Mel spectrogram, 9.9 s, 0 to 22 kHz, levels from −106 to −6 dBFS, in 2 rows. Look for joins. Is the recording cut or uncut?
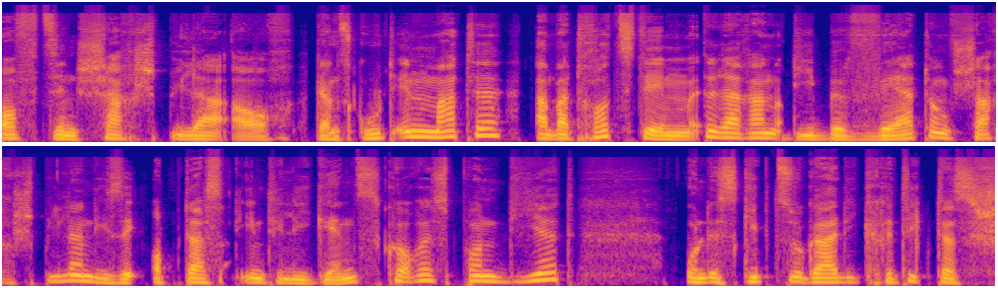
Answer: cut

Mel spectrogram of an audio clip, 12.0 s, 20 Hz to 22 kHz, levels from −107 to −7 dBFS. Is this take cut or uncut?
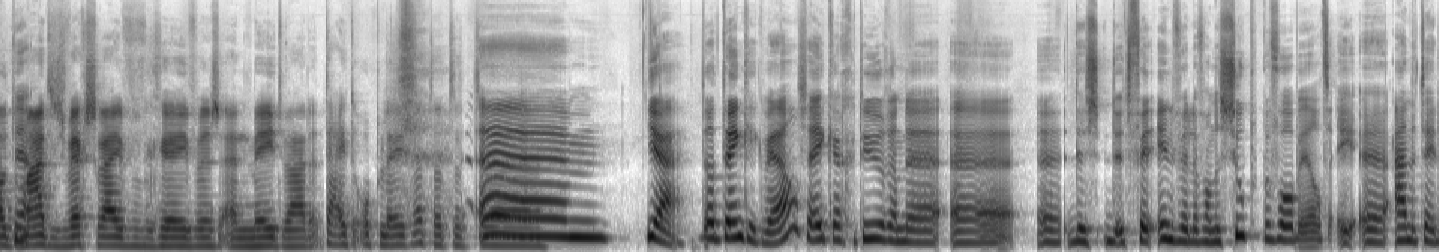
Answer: cut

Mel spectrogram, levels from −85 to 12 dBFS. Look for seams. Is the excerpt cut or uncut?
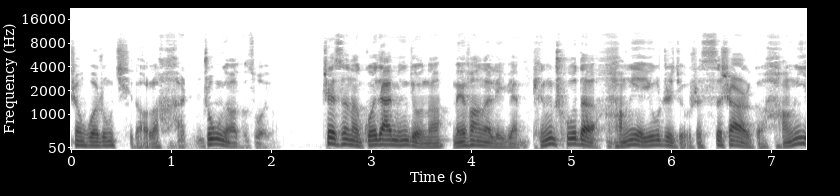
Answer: cut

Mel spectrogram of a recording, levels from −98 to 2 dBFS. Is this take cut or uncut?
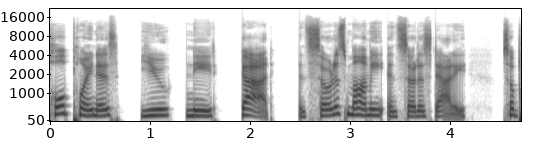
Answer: uncut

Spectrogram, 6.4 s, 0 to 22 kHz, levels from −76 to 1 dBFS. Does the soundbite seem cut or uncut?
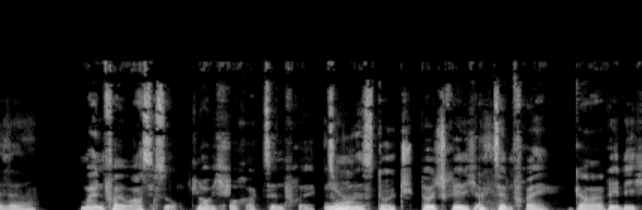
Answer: cut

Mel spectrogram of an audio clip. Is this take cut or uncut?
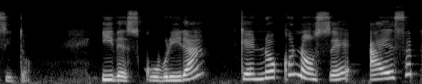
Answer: uncut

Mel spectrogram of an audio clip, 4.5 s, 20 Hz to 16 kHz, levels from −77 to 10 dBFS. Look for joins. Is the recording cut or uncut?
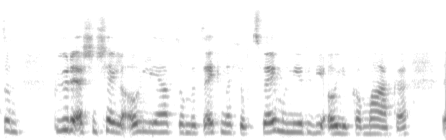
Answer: uncut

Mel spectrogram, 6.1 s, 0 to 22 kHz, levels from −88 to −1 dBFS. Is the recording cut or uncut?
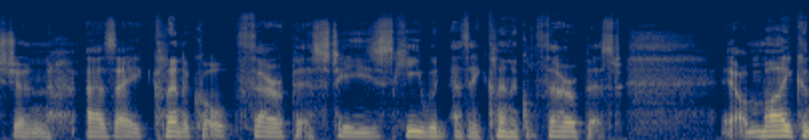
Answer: cut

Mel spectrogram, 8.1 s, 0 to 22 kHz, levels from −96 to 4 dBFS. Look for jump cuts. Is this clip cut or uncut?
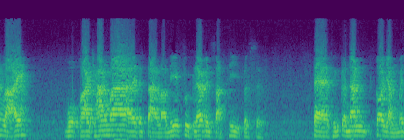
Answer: uncut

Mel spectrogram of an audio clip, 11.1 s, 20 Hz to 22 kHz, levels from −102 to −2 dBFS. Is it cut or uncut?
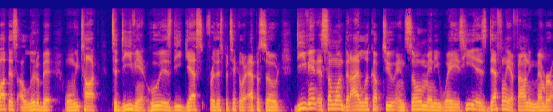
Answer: uncut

